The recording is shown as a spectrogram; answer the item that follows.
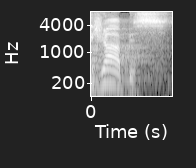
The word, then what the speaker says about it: Jabes: Mas chamarei Jabes, tá certo? Que aí já é um pouco pendente mais para o grego e para o inglês, com aquela sílaba mais forte que a gente está mais acostumado.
